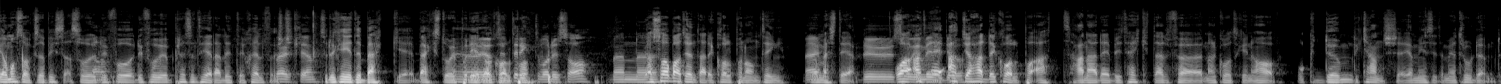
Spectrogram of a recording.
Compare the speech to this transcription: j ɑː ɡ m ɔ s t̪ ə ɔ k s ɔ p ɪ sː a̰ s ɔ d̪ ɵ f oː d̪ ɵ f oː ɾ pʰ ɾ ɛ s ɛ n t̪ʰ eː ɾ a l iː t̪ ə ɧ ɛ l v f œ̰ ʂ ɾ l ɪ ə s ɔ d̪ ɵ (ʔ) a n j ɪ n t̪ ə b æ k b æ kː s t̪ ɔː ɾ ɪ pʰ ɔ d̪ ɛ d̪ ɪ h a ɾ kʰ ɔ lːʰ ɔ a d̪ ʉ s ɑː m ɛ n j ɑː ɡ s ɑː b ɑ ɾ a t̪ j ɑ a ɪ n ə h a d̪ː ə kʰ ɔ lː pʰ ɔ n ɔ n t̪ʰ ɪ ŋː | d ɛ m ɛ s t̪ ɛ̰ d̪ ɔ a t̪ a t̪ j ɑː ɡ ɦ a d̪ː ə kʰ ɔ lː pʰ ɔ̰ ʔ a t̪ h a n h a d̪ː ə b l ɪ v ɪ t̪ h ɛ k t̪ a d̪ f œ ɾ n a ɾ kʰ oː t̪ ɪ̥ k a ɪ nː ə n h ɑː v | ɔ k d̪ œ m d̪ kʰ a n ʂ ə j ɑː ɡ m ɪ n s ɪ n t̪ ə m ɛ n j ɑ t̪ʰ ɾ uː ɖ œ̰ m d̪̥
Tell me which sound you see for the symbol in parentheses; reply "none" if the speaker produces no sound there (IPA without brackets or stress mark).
k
